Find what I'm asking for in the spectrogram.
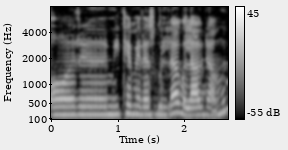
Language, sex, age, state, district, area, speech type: Hindi, female, 30-45, Madhya Pradesh, Katni, urban, spontaneous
